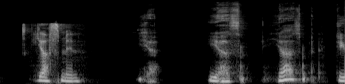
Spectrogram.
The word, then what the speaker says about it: Jasmine: for me you know my name isn't actually technically jasmine it is well it is but stop pronounce that way Oh how are you supposed to say it yes men yeah yes yes man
